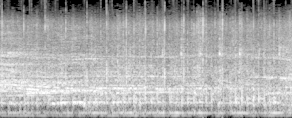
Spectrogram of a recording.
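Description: Basketball spectators cheering and shouting after a play, with a few sharp claps or knocks in the second half.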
